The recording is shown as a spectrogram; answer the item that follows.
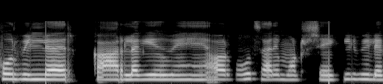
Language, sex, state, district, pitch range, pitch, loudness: Hindi, female, Uttar Pradesh, Etah, 220-230 Hz, 225 Hz, -16 LUFS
